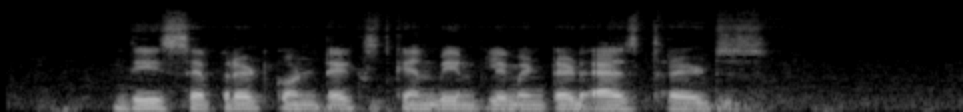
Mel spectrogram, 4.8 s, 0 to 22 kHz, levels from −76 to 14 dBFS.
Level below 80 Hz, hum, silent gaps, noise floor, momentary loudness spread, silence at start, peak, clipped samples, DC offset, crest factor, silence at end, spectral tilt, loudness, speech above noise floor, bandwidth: -50 dBFS; none; none; -57 dBFS; 11 LU; 0.3 s; -6 dBFS; under 0.1%; under 0.1%; 18 dB; 1 s; -5.5 dB/octave; -23 LUFS; 35 dB; 15 kHz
